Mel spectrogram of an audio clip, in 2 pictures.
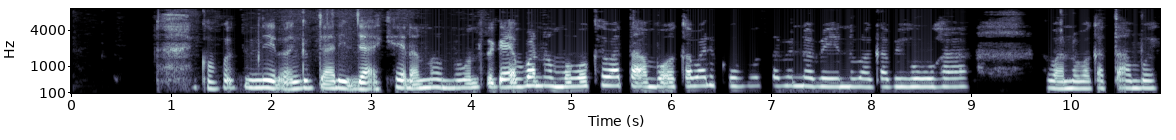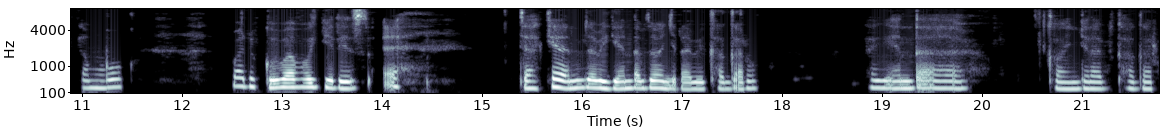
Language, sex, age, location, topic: Kinyarwanda, female, 25-35, Musanze, government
